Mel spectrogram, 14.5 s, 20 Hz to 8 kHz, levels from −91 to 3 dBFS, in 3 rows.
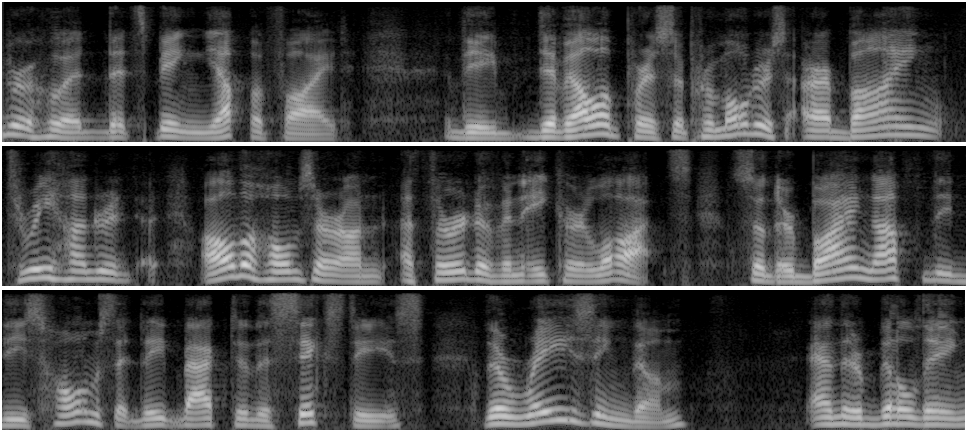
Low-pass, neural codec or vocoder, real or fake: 7.2 kHz; codec, 16 kHz in and 24 kHz out, 0.8 kbps, FocalCodec, streaming, 65536 codes; fake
